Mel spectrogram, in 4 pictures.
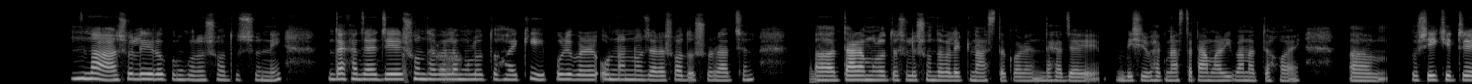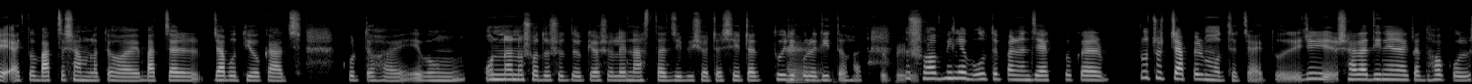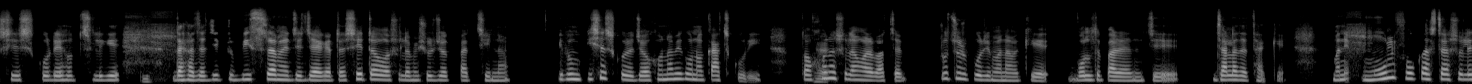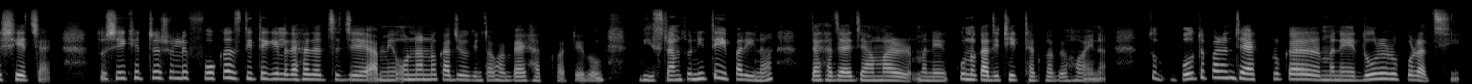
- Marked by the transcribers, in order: none
- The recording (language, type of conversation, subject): Bengali, advice, সন্ধ্যায় কীভাবে আমি শান্ত ও নিয়মিত রুটিন গড়ে তুলতে পারি?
